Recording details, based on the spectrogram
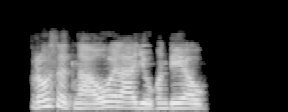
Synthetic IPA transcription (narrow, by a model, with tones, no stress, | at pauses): ɾuː˦˥sɯ˨˩k̚ŋa˩˦wːeː˧laː˧juː˨˩kʰo˧ndi˧əw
